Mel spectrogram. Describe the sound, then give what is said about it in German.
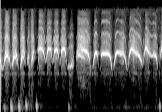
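A Eurasian skylark sings a rapid, continuous stream of bright chirps and warbling notes, loud, with no pauses and no voices present. “Sie kann das ewig so weitermachen, minutenlang. Sie kann gleichzeitig singen, atmen und fliegen.”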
